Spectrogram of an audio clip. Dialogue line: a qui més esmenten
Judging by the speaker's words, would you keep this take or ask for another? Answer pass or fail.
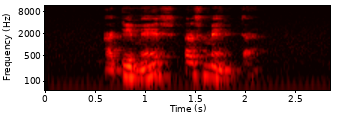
pass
